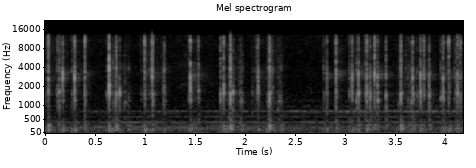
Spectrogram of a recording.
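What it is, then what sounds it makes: Plastic mechanical keyboard being typed on. Fingertips type rapidly on a small 65% Bakeneko65 mechanical keyboard with Durock lavender switches, a plastic case and pink-white plastic keycaps, resting on a wooden desk. About two dozen quick, bright, crisp keystrokes clack with no ring and a brief pause midway, over a faint low hum.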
